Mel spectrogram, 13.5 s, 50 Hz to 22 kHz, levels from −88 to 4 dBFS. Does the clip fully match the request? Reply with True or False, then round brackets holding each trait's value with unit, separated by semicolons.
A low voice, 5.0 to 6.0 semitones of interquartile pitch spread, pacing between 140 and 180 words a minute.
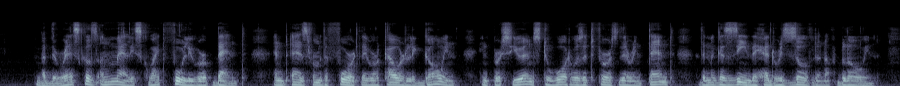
False (105 Hz; 2.9 semitones; 155 wpm)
